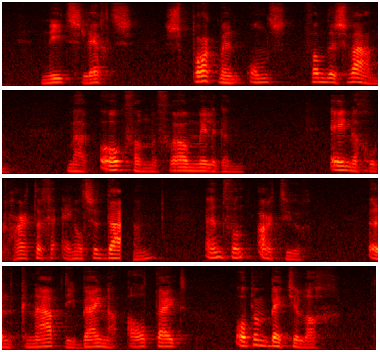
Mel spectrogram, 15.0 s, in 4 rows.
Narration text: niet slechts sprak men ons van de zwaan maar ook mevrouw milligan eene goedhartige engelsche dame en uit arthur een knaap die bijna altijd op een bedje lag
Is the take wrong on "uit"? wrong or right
wrong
